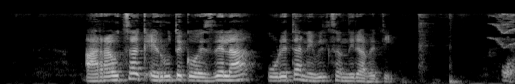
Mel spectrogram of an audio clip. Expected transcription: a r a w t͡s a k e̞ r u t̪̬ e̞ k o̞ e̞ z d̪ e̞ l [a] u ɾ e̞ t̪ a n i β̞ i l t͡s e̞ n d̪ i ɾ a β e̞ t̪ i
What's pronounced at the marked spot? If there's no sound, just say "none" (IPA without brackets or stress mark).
a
